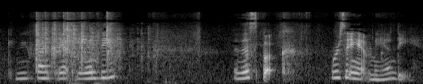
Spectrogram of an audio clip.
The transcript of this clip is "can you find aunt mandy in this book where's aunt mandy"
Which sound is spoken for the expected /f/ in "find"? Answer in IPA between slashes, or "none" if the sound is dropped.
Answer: /f/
